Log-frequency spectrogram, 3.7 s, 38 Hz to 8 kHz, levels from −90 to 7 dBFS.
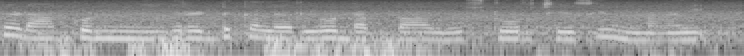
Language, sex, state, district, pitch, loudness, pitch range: Telugu, female, Telangana, Mahabubabad, 200 Hz, -14 LUFS, 190-215 Hz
